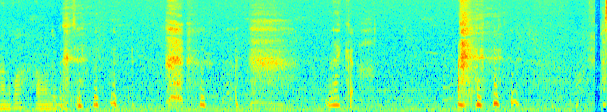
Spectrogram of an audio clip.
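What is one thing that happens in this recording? A young woman laughs softly, close by.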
